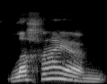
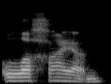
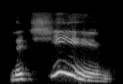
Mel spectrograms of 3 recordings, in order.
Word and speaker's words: L'chaim: Only I completely mispronounced L'chaim. I pronounced it, oh, it's so bad, L'chim. Okay, over and over, L'chim, L'chim.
